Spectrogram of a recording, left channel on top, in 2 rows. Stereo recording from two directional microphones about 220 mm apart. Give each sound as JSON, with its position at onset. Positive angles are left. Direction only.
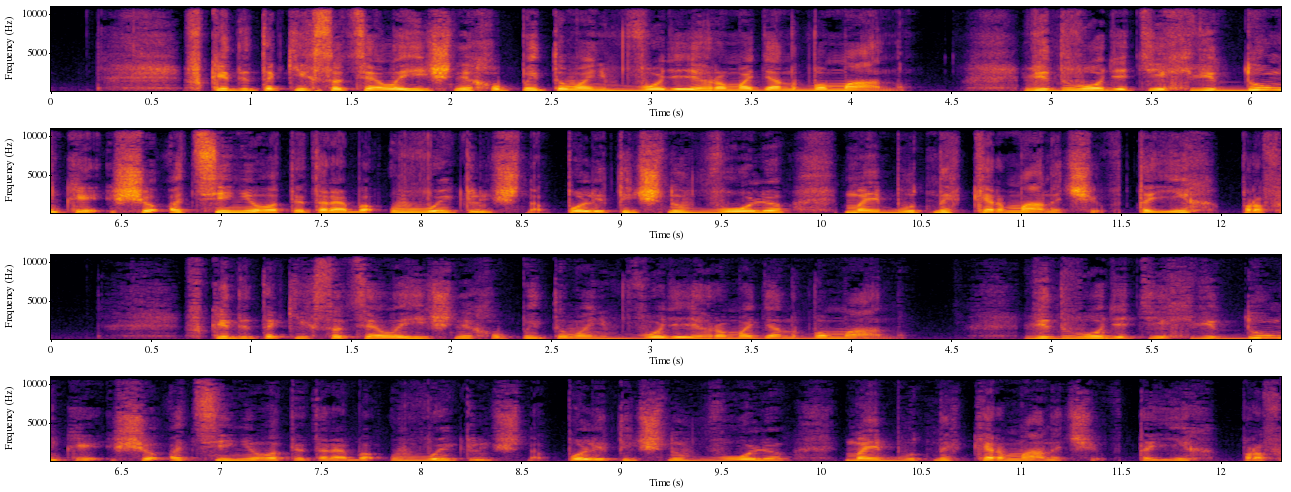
{"t": 0.4, "sound": "speech", "side_deg": 35}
